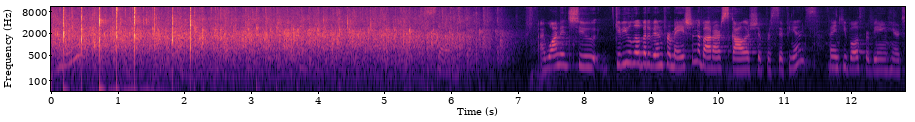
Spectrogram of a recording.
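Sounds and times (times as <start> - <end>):
audience applause: 0.0 - 6.9
speech: 7.5 - 12.7.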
